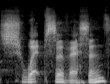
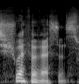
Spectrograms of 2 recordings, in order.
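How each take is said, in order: First: The middle consonant is an s sound. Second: The middle consonant is an f sound. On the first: The speaker calls it wrong. "It's not Schweppesservescence" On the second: The speaker calls it right. "it's Schweppeffervescence"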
